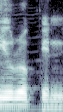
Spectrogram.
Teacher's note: ಯಾಕೆಂದ್ರೆ ಇಲ್ಲಿ ಯು ತರ ಉಚ್ಚಾರಣೆ ಆಗ್ತದೆ ಅಂದ್ರೆ ವ್ಯಂಜನ ತರ ಉಚ್ಚಾರಣೆ ಆಗುತ್ತದೆ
